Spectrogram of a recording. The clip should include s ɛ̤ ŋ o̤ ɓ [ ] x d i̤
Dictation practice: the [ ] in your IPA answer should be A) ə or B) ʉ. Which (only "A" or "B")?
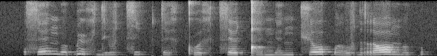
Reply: B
